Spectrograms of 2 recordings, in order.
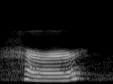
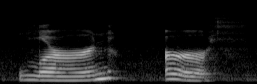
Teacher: it's a central mid tense, but it's rounded. It occurs in stressed syllables only. The duration is longer and more tense as compared to the less tense, I guess, pair, if you will.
